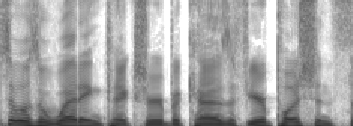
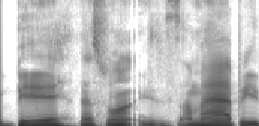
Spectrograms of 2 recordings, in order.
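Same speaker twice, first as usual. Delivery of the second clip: ordinary talk, nothing marked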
